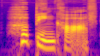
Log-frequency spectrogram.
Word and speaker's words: whooping cough: The W in whooping cough is silence, as in the word who, so it should be pronounced whooping cough.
